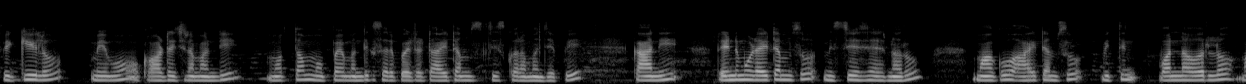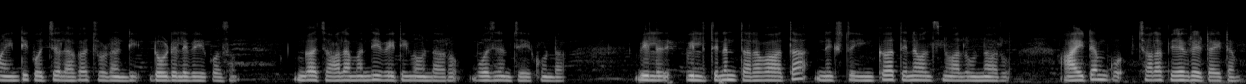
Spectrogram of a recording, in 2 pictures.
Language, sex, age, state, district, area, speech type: Telugu, female, 30-45, Andhra Pradesh, Sri Balaji, rural, spontaneous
